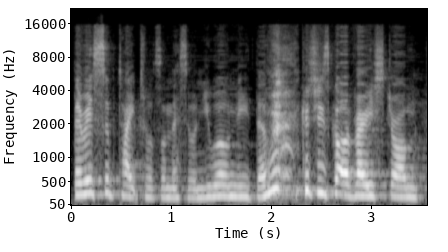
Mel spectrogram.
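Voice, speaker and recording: A woman with a medium-pitched voice gives an informal church presentation. She explains her work conversationally, hesitating as she searches for the right term. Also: fairly quick, a little mellow. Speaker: women's gospel worker, presenter.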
